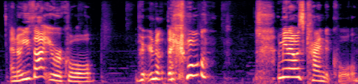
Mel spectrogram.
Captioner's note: laughs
